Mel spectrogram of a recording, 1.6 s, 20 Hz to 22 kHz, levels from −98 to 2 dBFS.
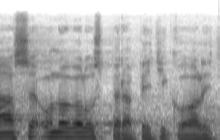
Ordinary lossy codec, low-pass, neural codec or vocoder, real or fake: Opus, 64 kbps; 14.4 kHz; none; real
